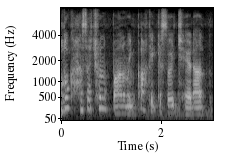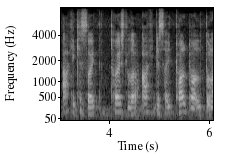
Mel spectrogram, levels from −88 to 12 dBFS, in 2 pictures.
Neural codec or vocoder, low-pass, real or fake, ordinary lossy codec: codec, 16 kHz, 4 kbps, FunCodec, trained on Chinese and English, 50 frames a second; none; fake; none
